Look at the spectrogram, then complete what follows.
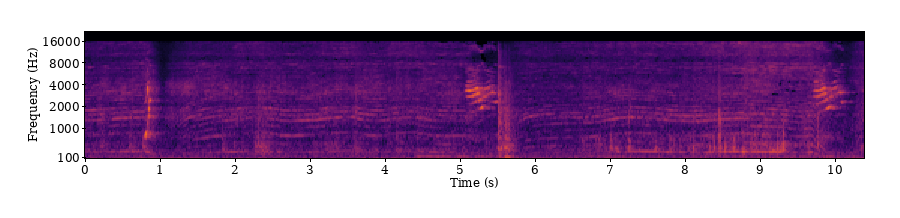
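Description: Battery-powered robot cleaning ball whining from its small electric motor as it rolls across a wooden floor, the pitch wavering up and down. It knocks against something about a second in and again about five and a half seconds in.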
